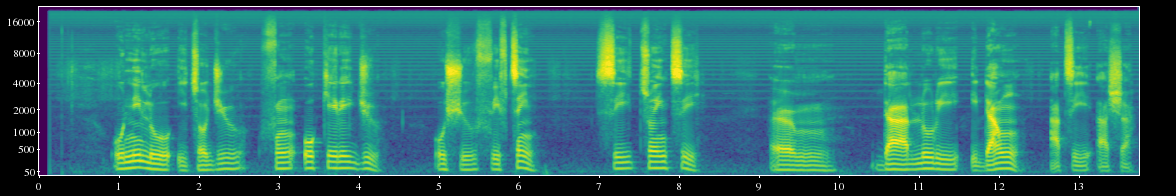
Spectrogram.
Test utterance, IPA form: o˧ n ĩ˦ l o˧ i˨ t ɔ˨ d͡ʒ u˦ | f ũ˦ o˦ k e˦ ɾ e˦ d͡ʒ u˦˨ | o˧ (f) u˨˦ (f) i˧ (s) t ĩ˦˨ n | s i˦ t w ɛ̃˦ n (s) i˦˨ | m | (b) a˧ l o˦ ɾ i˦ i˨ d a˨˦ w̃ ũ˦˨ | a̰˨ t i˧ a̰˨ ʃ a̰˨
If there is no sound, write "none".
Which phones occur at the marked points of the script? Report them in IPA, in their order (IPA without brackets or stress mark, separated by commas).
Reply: ʃ, f, f, t, d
